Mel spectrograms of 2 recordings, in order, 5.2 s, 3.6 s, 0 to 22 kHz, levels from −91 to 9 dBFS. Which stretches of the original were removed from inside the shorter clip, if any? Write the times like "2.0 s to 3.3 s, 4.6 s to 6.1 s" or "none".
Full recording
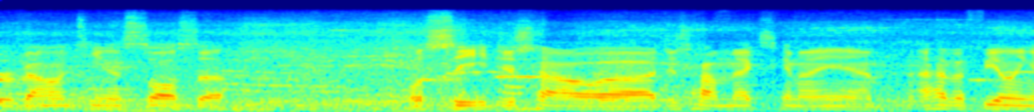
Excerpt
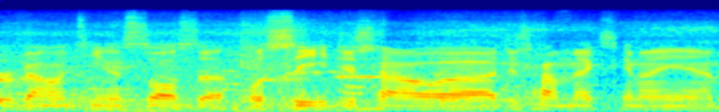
1.2 s to 2.0 s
